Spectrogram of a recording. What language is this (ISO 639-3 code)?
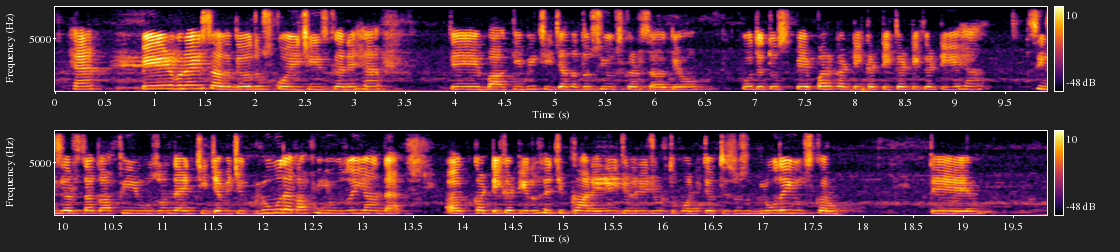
doi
